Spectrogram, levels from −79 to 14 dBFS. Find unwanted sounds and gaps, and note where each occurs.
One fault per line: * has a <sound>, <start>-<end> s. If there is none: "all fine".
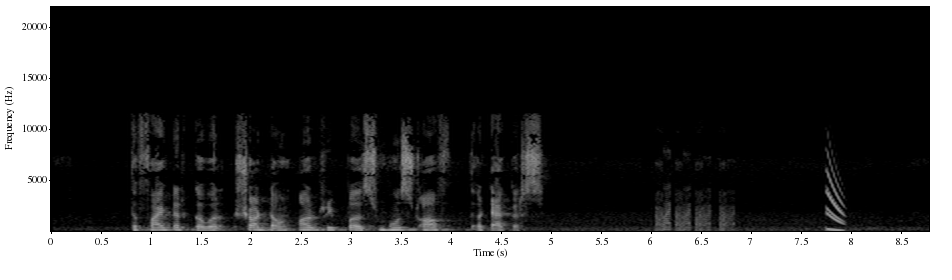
* has a laugh, 6.0-6.9 s
* has a chirp, 7.8-8.0 s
